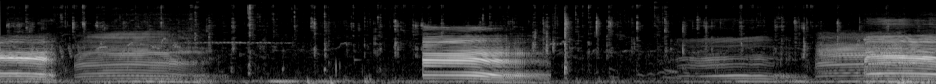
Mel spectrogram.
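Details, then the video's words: Tame cattle driven through a rice field, several animals or one animal mooing four times, bellowing calls of one to two seconds, some rising and loud, separated by quieter gaps. "Suara Sapi Lembu Jinak"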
